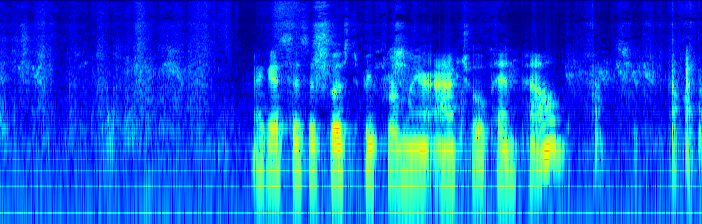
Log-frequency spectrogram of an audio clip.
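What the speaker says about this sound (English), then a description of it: "Sorry about the birds. They're really noisy." Small pet birds chirp steadily at low level in a room, faint and high under a person talking over them.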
